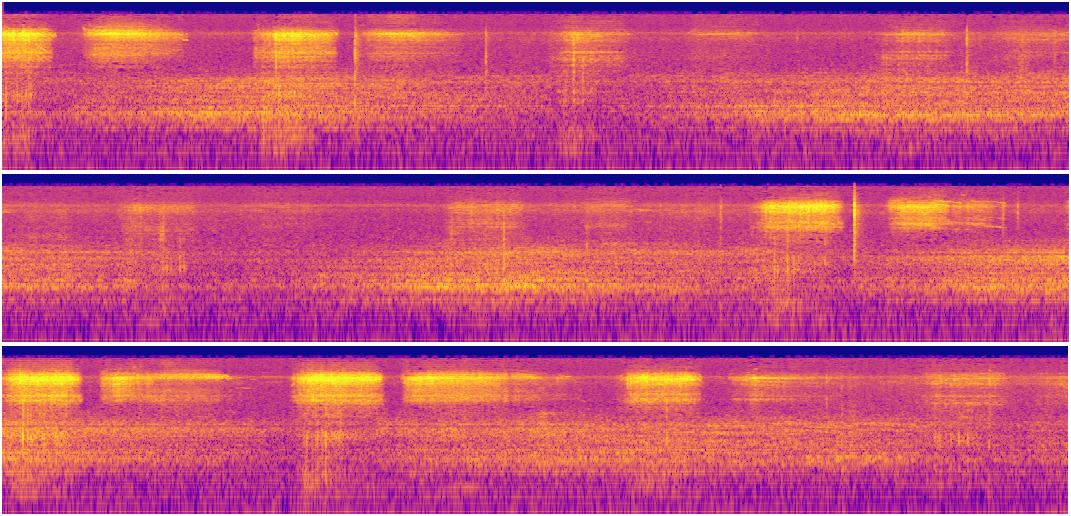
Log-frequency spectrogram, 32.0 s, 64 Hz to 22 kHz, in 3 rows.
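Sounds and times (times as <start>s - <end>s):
baby snoring: 0.0s - 1.9s, 2.5s - 4.6s, 5.5s - 6.3s, 8.8s - 12.7s, 15.1s - 17.1s, 18.2s - 20.7s, 21.3s - 23.6s, 24.2s - 29.6s, 30.5s - 32.0s.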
